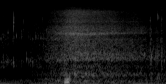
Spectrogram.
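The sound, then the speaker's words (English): A CC Brewing drink is poured, a steady hissing, foamy stream lasting about a second before it trails off, with no talking. “Let's go ahead and pour this thing up so we can get this thing started, all right?”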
